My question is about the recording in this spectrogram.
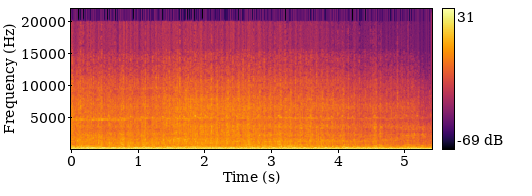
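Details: Ford 302 V8 running after a head gasket replacement, carburetor still needing tuning; loud, deep burble at idle with a slightly uneven, lumpy beat: rough idle.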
